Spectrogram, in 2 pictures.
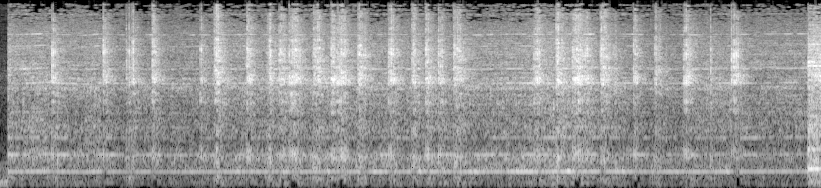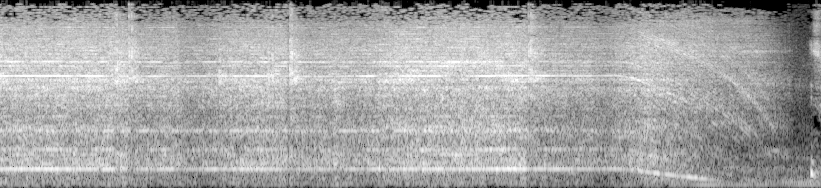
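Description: An electric mixer beats butter and eggs for vanilla cupcakes, a loud steady motor whine with a rhythmic churning. Partway through it shifts to a higher speed, then winds down at the end.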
